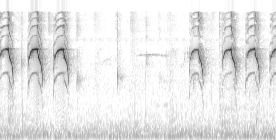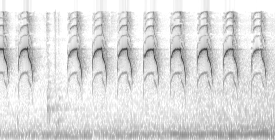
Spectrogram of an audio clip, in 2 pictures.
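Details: Song of a young male ciblek gunung, or Bar-winged Prinia, in the 'nembak variasi' style kept as a tutor model for other birds: bright, curved, high notes in steady runs, broken by a two-second silence.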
